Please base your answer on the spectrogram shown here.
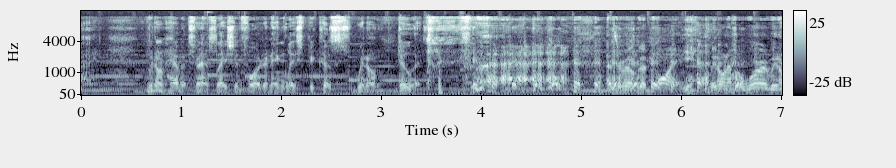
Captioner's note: laughter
